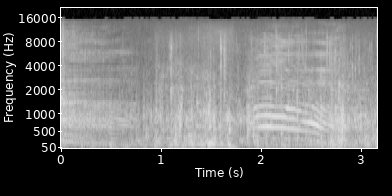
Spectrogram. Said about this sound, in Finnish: Alkaa lumipyry ja matka rupeaa joutumaan nopeaa. Taivas oli synkistynyt ja ankara tuuli noussut. Lumipyry pani harmaat tiet vaalenemaan.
